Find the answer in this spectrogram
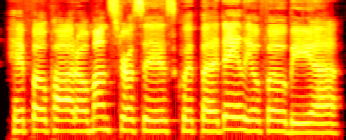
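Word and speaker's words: hippopotomonstrosesquippedaliophobia: Hippopotamonstrosis quipidaliophobia.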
